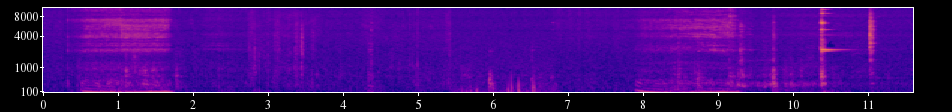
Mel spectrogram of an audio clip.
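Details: Dog snoring while asleep, worn out after a morning walk in the hills; deep rattling snores on the in-breath, two clear cycles with soft breathing noises between.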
